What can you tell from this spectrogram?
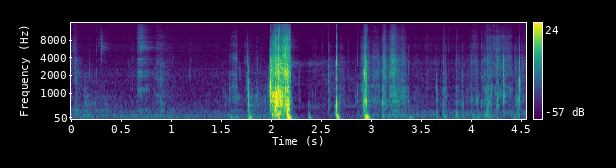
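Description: Handling noise from the recording device being grabbed and moved: a loud rustling scrape about two seconds in, then a few sharp clicks and knocks.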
